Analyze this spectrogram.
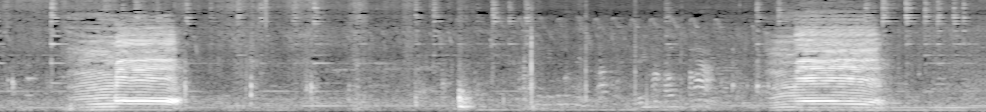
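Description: A cow moos loudly, long and low.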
